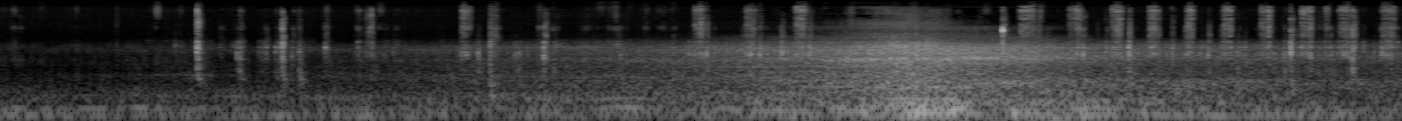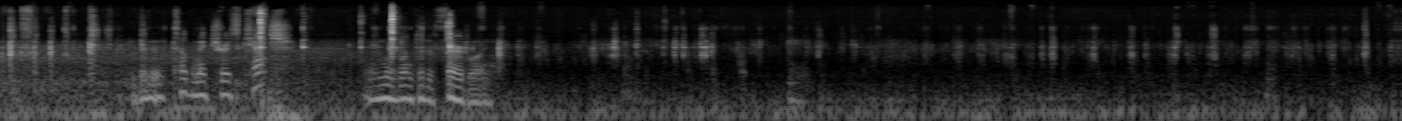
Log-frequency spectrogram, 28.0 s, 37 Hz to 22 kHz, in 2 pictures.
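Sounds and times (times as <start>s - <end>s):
vehicle passing: 1.4s - 19.1s
hand tools clicking on metal: 10.0s - 19.2s.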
